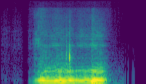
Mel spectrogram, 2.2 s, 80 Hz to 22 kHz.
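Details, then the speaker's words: An 11-year-old boxer dog asleep in the room gives a single low, rumbling snore lasting just over a second. "oh the snoring that's my dog uh I have my two my two dogs here in the room one of them is five months old the other one is 11 years old you could hear that snoring that's crazy yeah she's a 11 year old boxer"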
